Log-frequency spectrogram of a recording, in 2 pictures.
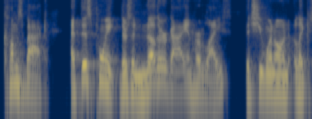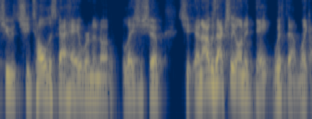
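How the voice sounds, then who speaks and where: A man on a podcast with a mid-range voice, talking in a blunt, swearing, emphatic way. He lectures and tells long anecdotes in loose, casual chat. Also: medium pitch. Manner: blunt, profane, emphatic storytelling. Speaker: podcast guest.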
